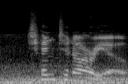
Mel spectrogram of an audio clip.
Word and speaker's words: Centenario: we have the Lamborghini centenario which kind of looks like centenario Cent it just it looks like centenario but leave it to the Italians for one C being pronounced like a CH it is uh supposed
